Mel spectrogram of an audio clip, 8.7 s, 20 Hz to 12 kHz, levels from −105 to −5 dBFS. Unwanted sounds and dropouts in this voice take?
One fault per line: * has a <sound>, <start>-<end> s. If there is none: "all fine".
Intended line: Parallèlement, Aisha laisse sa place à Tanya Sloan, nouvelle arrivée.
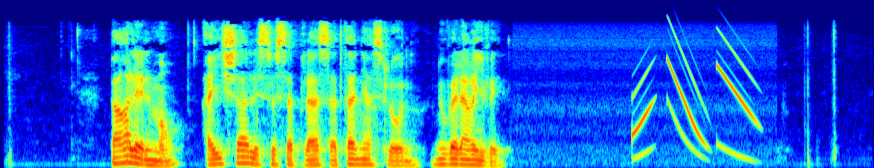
* has a chirp, 6.3-7.6 s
